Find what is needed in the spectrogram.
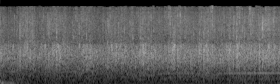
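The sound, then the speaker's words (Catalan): Audience applause follows a gralla procession for the Sant Bartomeu festival in Sitges: a thick, uniform wash of many hands clapping at once, steady in level with no individual claps standing out. “picant de mans al públic.”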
